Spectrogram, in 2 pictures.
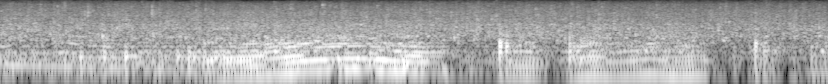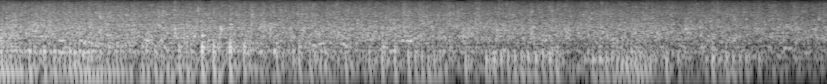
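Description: Trials motorcycle engine revving in short rising and falling throttle blips as it climbs a rocky slope, with a couple of sharp knocks about three seconds in. The sound then grows steadily fainter as the bike pulls away uphill.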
